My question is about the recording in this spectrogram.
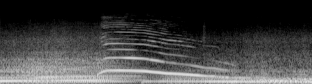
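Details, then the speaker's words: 1999–2004 New Edge Mustang after over-rev misfire fixed by reseating a popped-off rocker and fitting a new valve cover gasket: steady, even low engine note with no stumble or skipped beats; running well with no misfire, rough idle attributed to a vacuum leak. "Oh, I'm so happy right now, guys. She's running good. There is no miss."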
